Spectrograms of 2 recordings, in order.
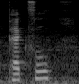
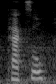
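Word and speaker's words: Pexels: some stuff from uh pxel paxel it's p ex I actually say p ax so I say it wrong uh but the first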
